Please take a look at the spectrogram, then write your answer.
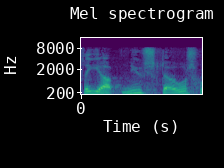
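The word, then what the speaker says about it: theopneustos (θεόπνευστος): The word inspiration in that verse is a translation of a compound Greek word pronounced theopneustos, which literally means God breathed.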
